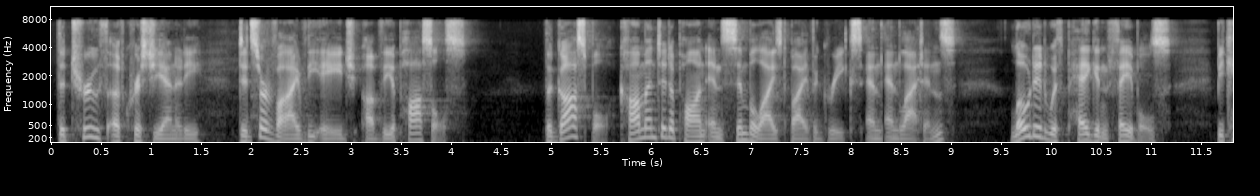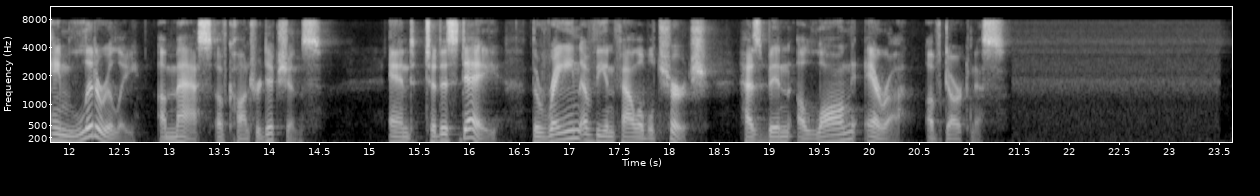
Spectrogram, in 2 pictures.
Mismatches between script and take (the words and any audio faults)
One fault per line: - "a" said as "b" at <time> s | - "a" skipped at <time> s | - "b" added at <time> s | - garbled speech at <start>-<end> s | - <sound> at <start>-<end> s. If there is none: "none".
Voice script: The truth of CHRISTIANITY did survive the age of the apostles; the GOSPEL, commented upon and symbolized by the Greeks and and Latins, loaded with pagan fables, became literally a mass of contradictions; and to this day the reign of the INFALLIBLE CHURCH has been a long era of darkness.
none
